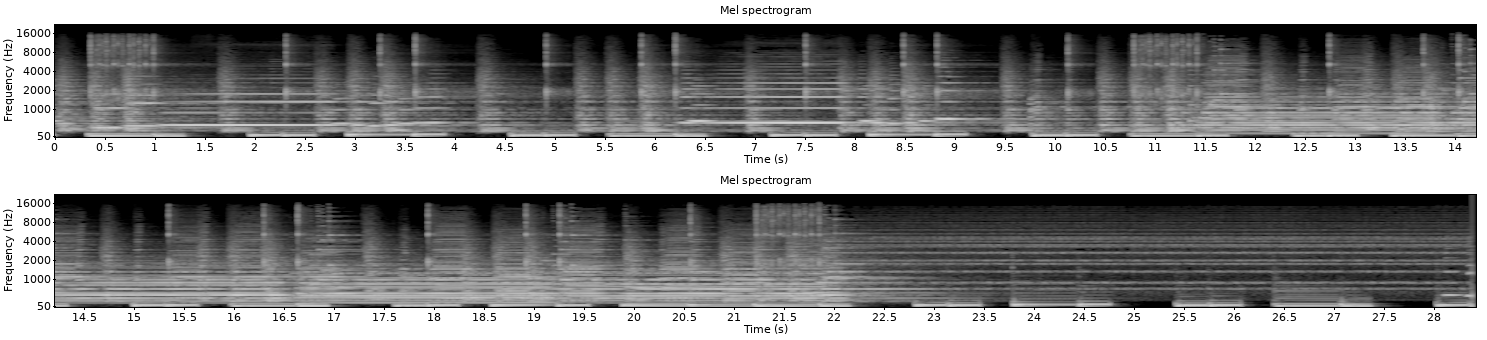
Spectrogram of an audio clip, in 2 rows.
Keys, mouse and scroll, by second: 0.9-2.4 scroll up 1, 2.7 click, 3.2-4.1 scroll down 6, 3.6 middle click, 5.9 click, 6.7 click, 7.4 click, 11.2 click, 13.8 click, 14.1 click, 15.1 click, 15.6-16.1 scroll down 2, 16.1 click, 16.1-16.7 scroll down 1, 18.7-20.2 scroll down 12, 19.8 click, 20.4 click, 20.7 click, 25.4 KP_7, 28.0 right click.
